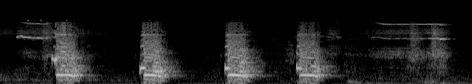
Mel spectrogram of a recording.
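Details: Hound barking at a skunk hidden in a barn wall, five loud harsh barks roughly once a second, each short and broad, the last one weaker and drawn out, in a quiet space.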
